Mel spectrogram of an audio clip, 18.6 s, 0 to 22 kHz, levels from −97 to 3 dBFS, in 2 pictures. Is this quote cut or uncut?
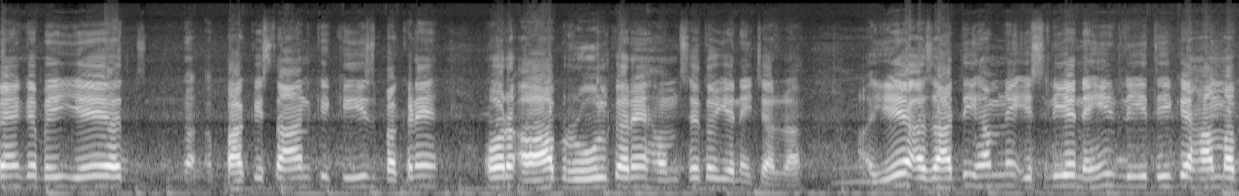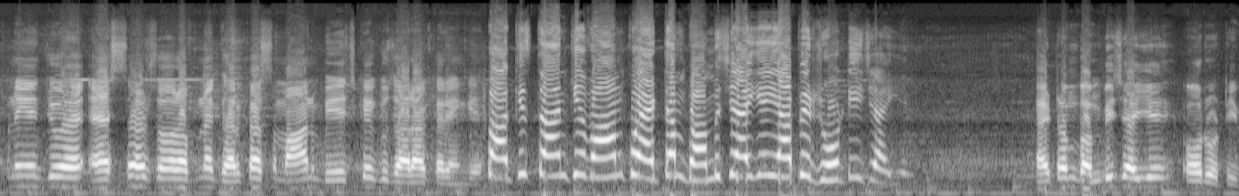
cut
